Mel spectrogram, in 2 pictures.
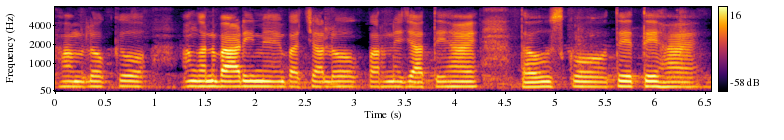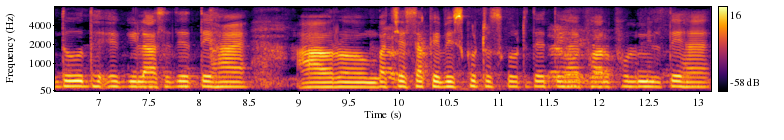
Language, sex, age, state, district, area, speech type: Hindi, female, 45-60, Bihar, Vaishali, rural, spontaneous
